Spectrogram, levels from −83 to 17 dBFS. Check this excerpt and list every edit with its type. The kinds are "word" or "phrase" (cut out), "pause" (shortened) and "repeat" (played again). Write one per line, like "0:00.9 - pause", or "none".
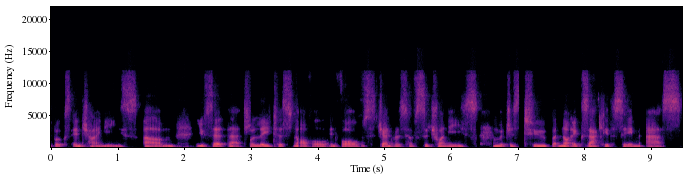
0:02.2 - word
0:03.0 - word
0:04.2 - word
0:05.4 - word
0:06.6 - word
0:07.0 - word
